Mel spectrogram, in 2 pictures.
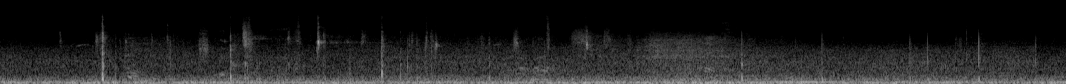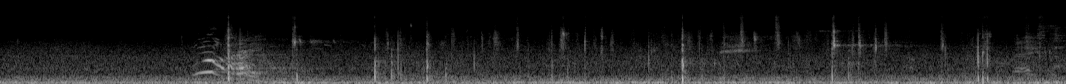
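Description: Tennis rackets strike a ball with sharp pops.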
